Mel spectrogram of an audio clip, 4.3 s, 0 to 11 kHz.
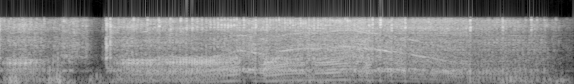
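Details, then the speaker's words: Stihl SH/BG 85 two-stroke leaf blower, cold start, choke then off, was pumping petrol out of exhaust: drones and hunts, pitch sagging instead of climbing to full revs; running rich, won't rev, replacement part ordered. "At the time, it would only rev, well, it wouldn't even rev up once we did get it started."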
